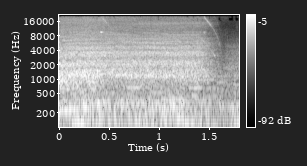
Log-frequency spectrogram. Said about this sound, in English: It's going to blow me away. Wow. I would imagine this blow dries your hair in a quarter of the time a normal hair dryer takes.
